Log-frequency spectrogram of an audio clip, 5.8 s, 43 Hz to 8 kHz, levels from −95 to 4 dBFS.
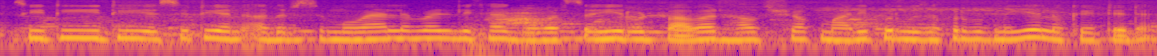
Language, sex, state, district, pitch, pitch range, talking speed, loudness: Hindi, female, Bihar, Muzaffarpur, 210 Hz, 205-230 Hz, 205 wpm, -19 LUFS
